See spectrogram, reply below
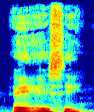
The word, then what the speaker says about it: AAC: However, the thing about it is that with that codec, if you have a file that's encoded ACC, right? – AAC. Yep. – Sorry, I keep saying that incorrectly.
